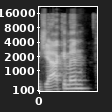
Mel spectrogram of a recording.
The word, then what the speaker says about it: Giacomin: A lot of people who don't know hockey don't know how to say it. I think I know how to say it. I believe it's Eddie Giacomin.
